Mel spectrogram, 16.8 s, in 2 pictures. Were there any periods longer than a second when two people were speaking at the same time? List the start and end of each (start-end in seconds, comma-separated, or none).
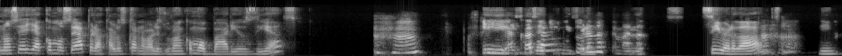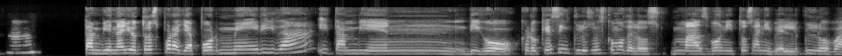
4.8-6.5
